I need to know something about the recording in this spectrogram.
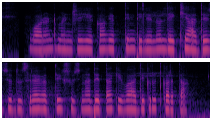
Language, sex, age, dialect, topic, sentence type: Marathi, female, 18-24, Southern Konkan, banking, statement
